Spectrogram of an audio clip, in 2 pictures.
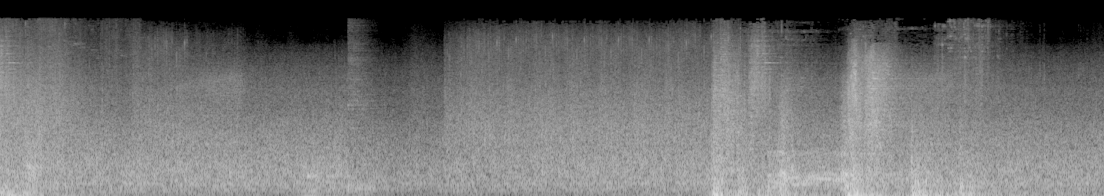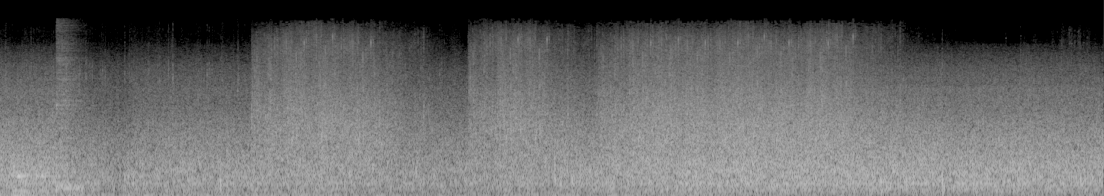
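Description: Footsteps with clinking armour tread on stone.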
